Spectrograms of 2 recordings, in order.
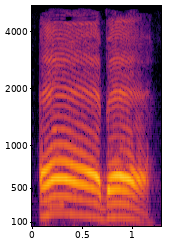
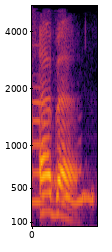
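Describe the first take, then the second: First: The opening vowel is stretched out long. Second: The opening vowel is short and clipped. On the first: The speaker calls it right. "مدي ستة" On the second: The speaker calls it wrong. "مش أبا، ما تقوليش أبا"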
